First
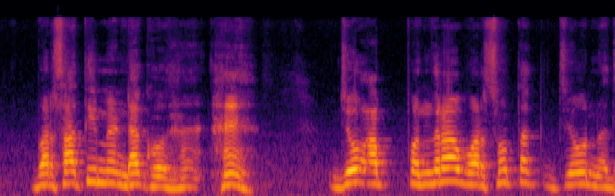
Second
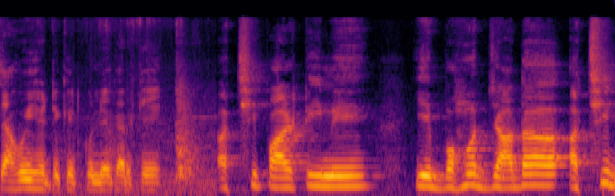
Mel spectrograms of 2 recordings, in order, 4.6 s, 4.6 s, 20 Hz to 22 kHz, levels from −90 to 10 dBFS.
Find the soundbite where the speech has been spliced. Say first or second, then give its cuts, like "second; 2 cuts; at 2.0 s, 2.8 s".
second; 1 cut; at 1.7 s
